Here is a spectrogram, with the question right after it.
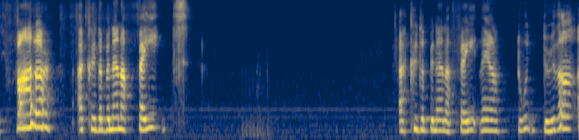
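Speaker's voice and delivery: loud mock scolding; scolding her father. Scolding dad after he gave the finger, loud mock telling-off. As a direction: tell him off loudly, half joking. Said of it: "I said".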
